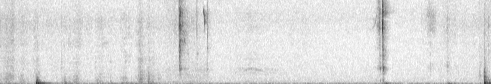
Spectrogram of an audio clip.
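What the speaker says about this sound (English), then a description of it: "Snip a few inches away from the end." Scissors snip through crochet yarn, giving a few quiet, crisp clicks close by, spaced out with short silent pauses between them.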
